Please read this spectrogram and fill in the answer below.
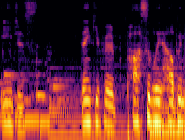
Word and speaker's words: Aegis: Aegis is a word of the Greek origin, and it's pronounced Aegis, not Aegis.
